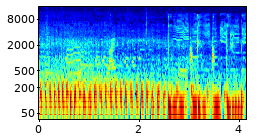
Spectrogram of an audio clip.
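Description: Motorcycle engine idling with rapid, even low pulses. About two-thirds of the way through, music with a heavy bass beat comes in over it and becomes the loudest sound.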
